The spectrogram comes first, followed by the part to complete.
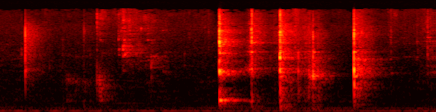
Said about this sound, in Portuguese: Olá! Eu bebi minha água aqui, peraí.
